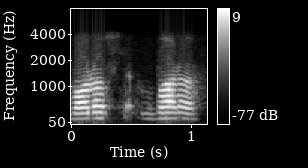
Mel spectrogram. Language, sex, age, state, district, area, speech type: Bengali, male, 18-30, West Bengal, Birbhum, urban, conversation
